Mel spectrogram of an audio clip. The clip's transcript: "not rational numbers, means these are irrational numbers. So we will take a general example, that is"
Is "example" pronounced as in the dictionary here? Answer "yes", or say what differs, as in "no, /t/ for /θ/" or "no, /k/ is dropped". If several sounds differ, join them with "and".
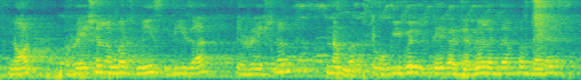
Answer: no, /b/ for /p/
